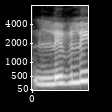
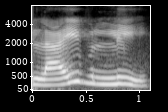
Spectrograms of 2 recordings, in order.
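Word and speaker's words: lively: making the garden garden यहां पर इसको लिवली नहीं पढ़ना है एल आई वी ई एल वाई लिवली नहीं लाइव एल आई वी ई लाइवली लाइवली ने चर टी यू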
